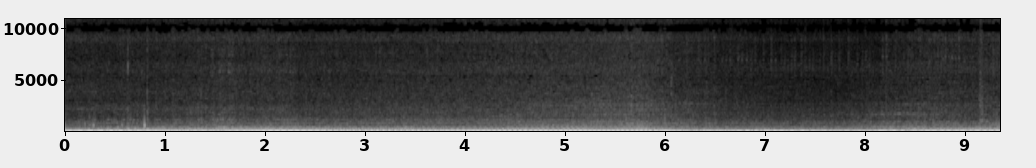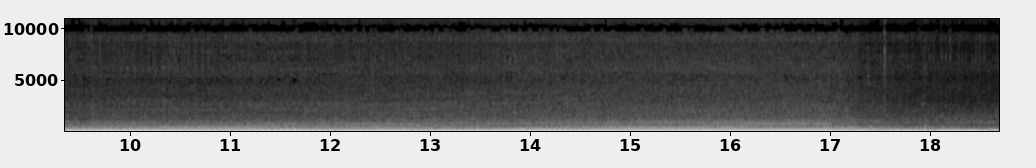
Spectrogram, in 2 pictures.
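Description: Tyres hum on a road.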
